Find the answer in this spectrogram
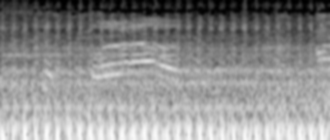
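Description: Honda dual-sport motorcycle engine idling, a steady low rumble with an even pulse.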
